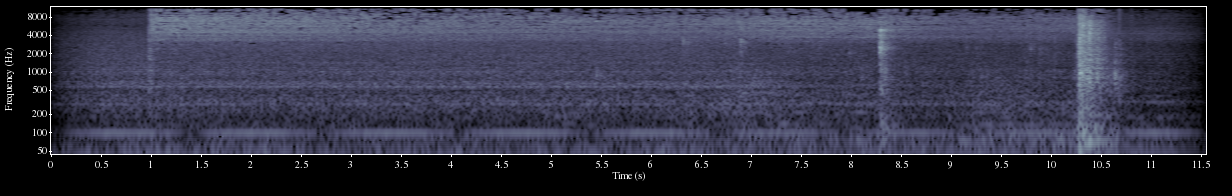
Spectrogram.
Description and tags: Recording of a pneumatic door closing on a tilt train.
Recorded using the Zoom H6 XY module.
